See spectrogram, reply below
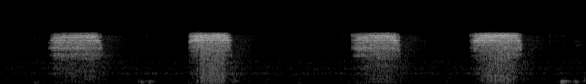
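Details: Four coarse hissing begging screeches from hungry owl chicks in a nest box, each about half a second long, spaced roughly one and a half seconds apart, with faint low knocks.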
